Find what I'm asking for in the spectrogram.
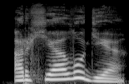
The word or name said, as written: Arheologiya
